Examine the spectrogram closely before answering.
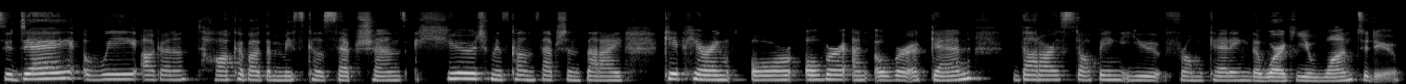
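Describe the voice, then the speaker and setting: A woman's voice: medium pitch, steady tone, darkish tone. A woman from Finland with a Finnish accent, a career coach giving a live-streamed training talk and speaking straight to her viewers in an encouraging way. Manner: unhurried, encouraging, addresses viewers directly.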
